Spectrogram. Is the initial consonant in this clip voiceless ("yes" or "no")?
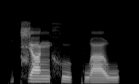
yes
